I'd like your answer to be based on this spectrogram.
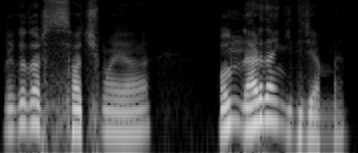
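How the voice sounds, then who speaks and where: A man's voice: fairly high pitch, animated, normal speed, warm tone, clear, resonant tone, no room sound. A young man playing a game and commenting, frustrated and swearing as he goes. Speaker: gamer. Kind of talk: gameplay commentary.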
